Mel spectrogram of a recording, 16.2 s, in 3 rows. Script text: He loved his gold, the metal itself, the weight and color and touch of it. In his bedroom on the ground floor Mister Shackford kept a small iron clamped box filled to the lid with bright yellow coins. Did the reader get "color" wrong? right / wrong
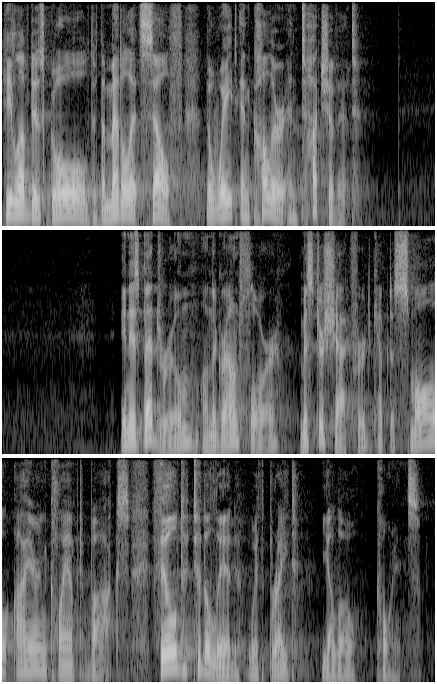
right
